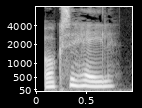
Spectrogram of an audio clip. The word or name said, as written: OKSEHALER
